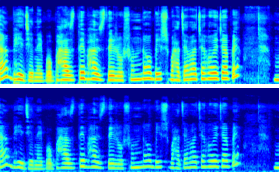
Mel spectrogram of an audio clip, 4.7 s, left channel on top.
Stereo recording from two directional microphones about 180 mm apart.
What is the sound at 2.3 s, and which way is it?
A woman's voice, 45° left (ahead or behind).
